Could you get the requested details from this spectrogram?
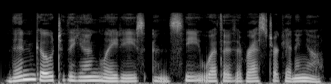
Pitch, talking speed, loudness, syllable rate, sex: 165 Hz, 270 wpm, -17 LUFS, 6.0 syllables/s, female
